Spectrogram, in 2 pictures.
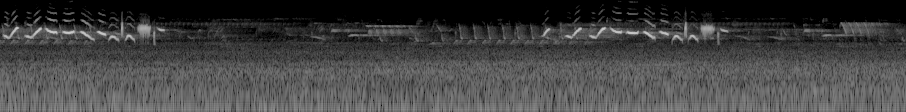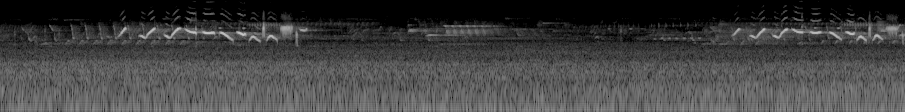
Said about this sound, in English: I'm very excited by this fox sparrow, so I spend a few minutes trying to chase one down, and boy, did I get a nice recording.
